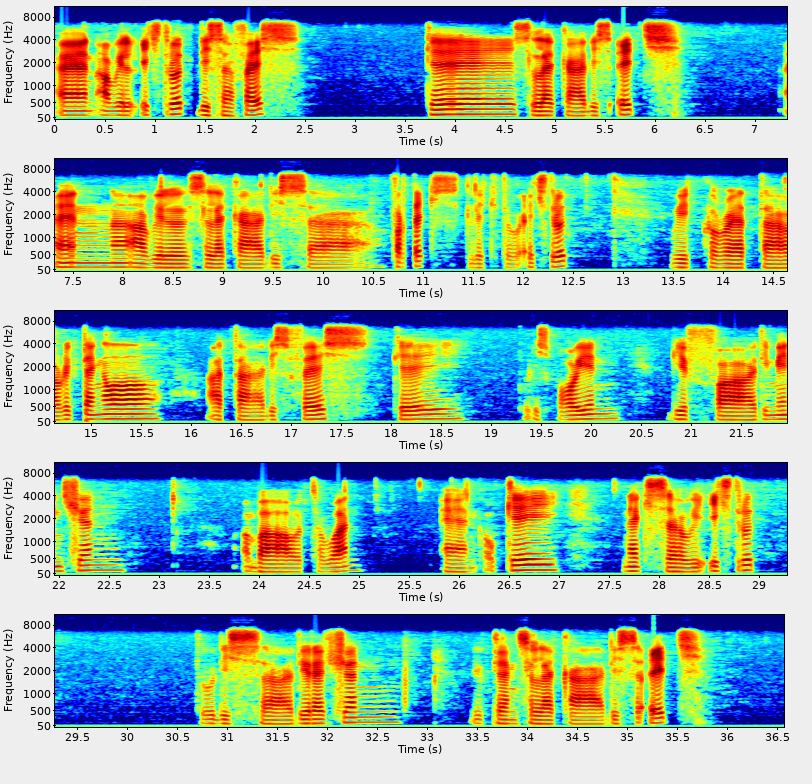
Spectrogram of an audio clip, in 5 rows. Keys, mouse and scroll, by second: 1.3-2.0 scroll down 1, 2.8 click, 10.6 click, 13.2-14.5 scroll down 1, 14.5 click, 25.1 1, 26.1 click, 31.8 click.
